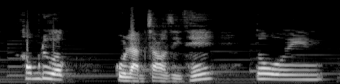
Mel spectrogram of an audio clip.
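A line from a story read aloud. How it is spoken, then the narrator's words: Shouting. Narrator (Vietnamese): Anh hét lên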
